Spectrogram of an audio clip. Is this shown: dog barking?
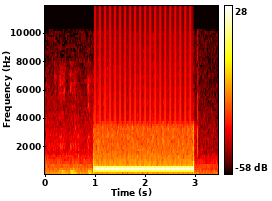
no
